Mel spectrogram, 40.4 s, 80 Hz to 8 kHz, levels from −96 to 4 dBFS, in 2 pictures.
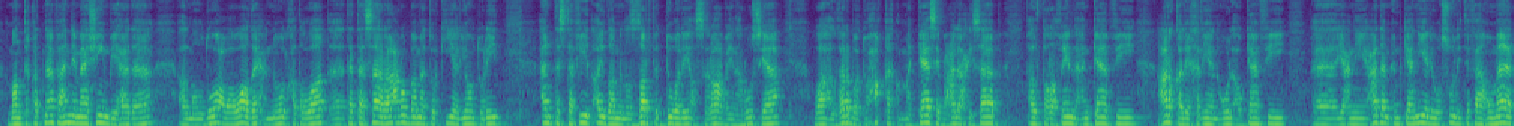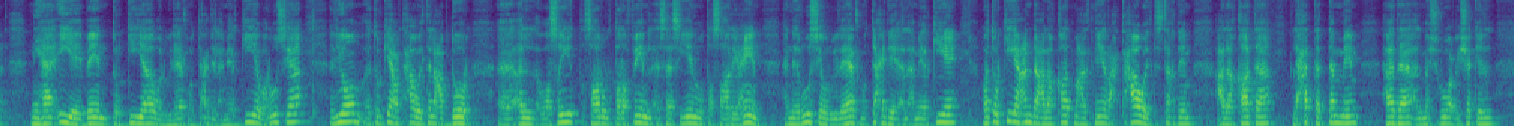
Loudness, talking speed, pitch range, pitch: -23 LUFS, 115 wpm, 140-160 Hz, 150 Hz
